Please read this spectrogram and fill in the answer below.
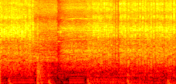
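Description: Power driver running a bolt through a steel bracket into an aluminium extrusion rail, a steady whirring noise, over background music with a steady beat.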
